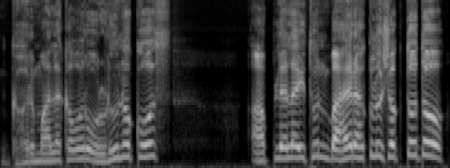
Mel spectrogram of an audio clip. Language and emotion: Marathi, fearful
